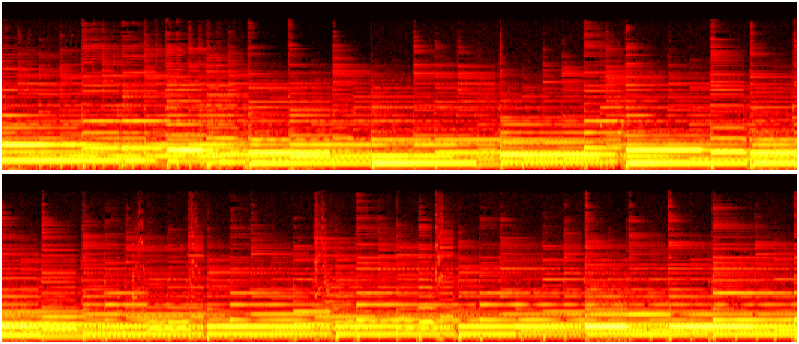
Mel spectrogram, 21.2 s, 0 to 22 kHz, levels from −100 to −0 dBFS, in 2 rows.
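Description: From the very start until about 3.1 s, every sound is followed by a second, identical copy trailing roughly 150 ms behind and about 5 dB quieter, giving a flat, stuttering slap with no decay or room colour; at 3.1 s the copy drops out abruptly. This is a doubled audio track, likely caused by the signal being picked up a second time through a slower path, or by an edit leaving two copies out of step.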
